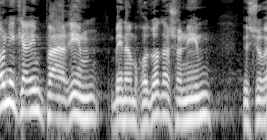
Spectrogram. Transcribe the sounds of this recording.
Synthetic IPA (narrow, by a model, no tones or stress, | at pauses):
onikaʁimpaːʁimbe̞nhamχozo̞t̪haʃo̞nim | beʃoʁ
